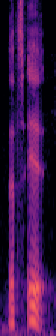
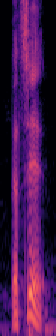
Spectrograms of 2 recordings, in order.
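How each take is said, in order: Both takes have the same delivery.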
